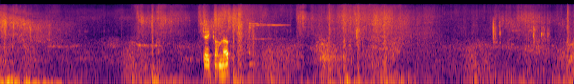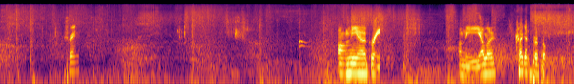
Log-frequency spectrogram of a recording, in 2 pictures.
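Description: Game spell effects whoosh and clash.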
